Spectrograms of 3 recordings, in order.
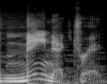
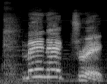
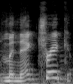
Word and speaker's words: Manectric: The official one is Monectric. Monectric. It's a combination of main and electric, which makes sense because it's an electric type with a main.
